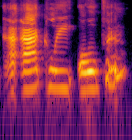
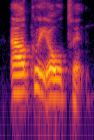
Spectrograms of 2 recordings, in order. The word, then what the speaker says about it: Akley Olton: are you I'm good I pronounced your name actually Ackley Olton is that right it's actually Alton Oakley Alton okay and it's it's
